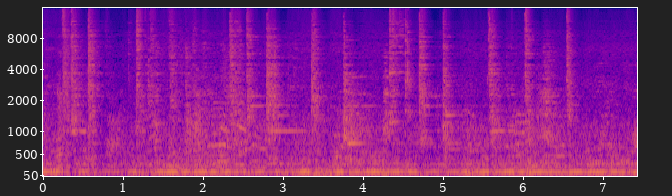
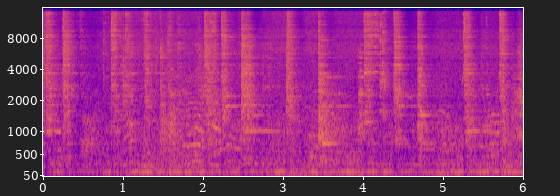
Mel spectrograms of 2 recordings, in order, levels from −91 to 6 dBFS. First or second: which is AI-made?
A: second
